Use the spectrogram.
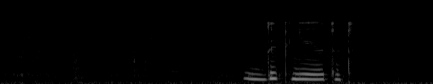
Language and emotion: Russian, neutral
